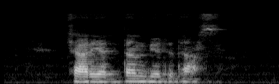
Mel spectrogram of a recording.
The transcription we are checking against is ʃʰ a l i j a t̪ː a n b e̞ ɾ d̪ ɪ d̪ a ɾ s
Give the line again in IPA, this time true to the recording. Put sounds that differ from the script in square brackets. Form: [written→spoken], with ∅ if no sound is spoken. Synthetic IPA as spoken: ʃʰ a [l→ɾ] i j a t̪ː a n b e̞ ɾ d̪ ɪ d̪ a ɾ s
